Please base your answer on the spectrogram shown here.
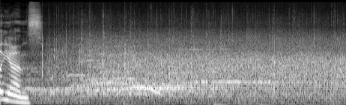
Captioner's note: audience applaud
